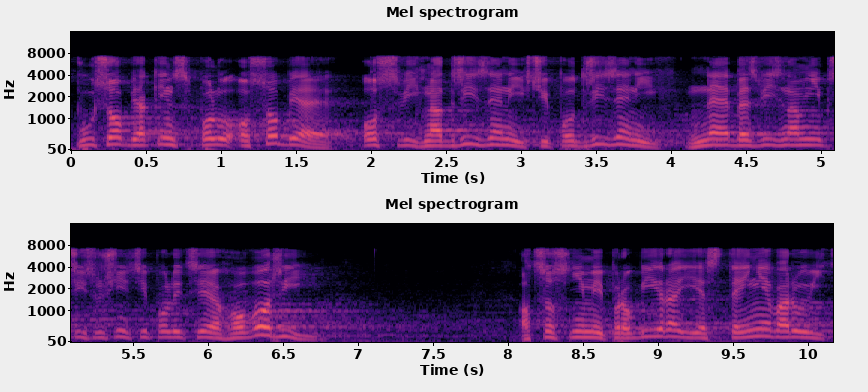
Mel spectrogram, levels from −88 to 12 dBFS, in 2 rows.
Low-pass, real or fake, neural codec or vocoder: 7.2 kHz; real; none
